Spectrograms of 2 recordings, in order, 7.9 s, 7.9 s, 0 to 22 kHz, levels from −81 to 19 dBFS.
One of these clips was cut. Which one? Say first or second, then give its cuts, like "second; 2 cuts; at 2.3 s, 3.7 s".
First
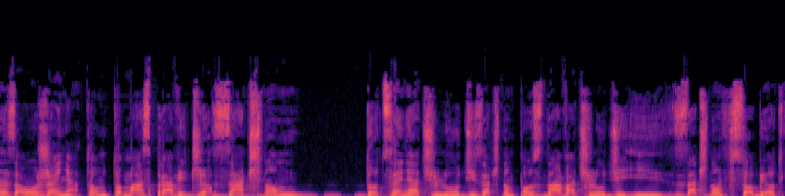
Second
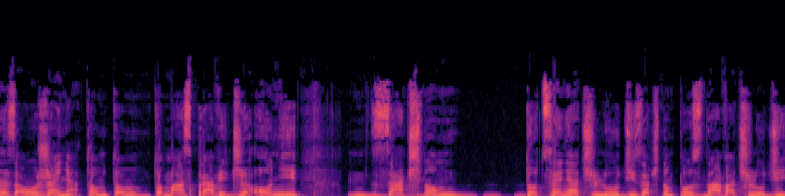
first; 2 cuts; at 1.1 s, 2.1 s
